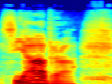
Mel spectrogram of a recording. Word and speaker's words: Siabra: with one hand sweet siabra thick and coldly neutral the CR but oh look I pronounced it correctly see our bra siabra a Wanderer is never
